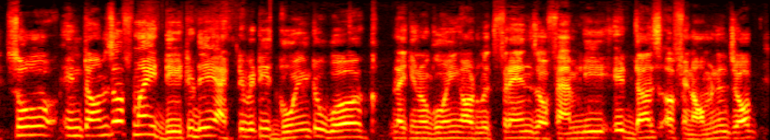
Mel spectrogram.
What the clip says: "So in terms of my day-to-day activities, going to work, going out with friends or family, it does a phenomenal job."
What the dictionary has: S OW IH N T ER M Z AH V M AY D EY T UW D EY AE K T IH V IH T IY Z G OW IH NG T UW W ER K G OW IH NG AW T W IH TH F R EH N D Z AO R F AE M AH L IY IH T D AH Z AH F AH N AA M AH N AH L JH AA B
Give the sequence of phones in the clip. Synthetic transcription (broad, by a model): S OW IH N T ER M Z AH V M AY D EY T UW D EY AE K T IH V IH T IY G OW IH NG T UW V ER K G OW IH NG AW T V IH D F R EH N D Z AO R F AE M AH L IY IH T D AH Z AH F AH N AA M AH N AH L JH AA B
